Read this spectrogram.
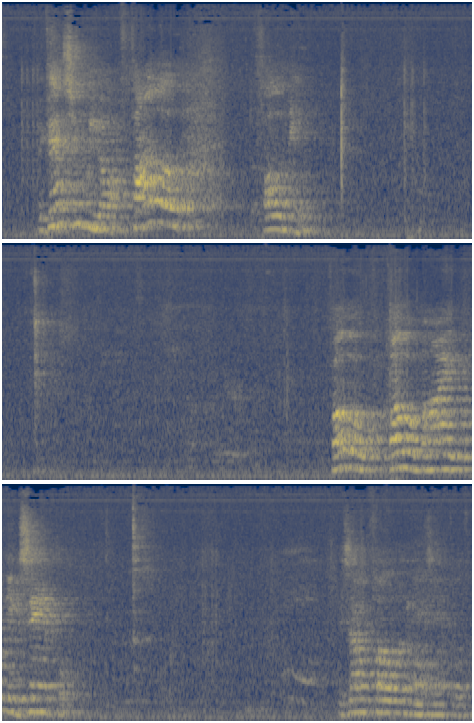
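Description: A man speaks calmly through a microphone, in pauses.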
